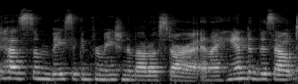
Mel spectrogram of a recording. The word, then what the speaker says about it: Ostara: So inside here it says Ostara, pronounced Ostara, /Ostra/ Easter/Easter.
